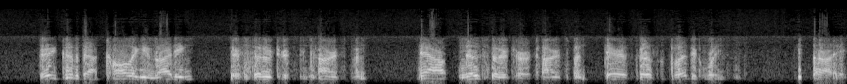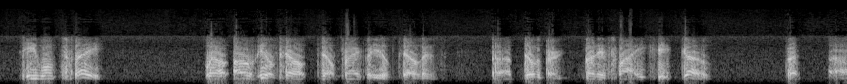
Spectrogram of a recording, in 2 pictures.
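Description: Speech only: a man talking in phrases with short pauses, his voice thin and narrow as if over a telephone line.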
